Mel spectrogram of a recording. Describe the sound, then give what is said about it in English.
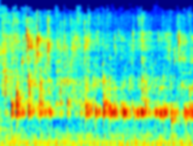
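Liquid poured over ice, a brownish drink filling a glass, gives a steady splashing trickle that holds at a moderate level for the full two seconds. “So we pour this over ice.”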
